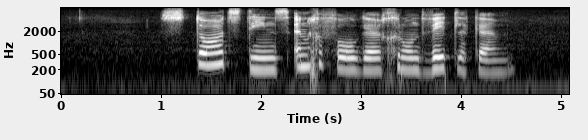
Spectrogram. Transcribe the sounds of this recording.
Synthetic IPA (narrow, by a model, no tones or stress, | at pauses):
stɑːtsdinsənχəfɔlˠχəχrɔntvɛtləkə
